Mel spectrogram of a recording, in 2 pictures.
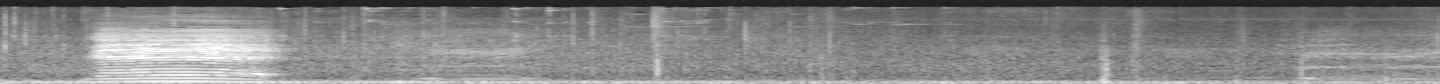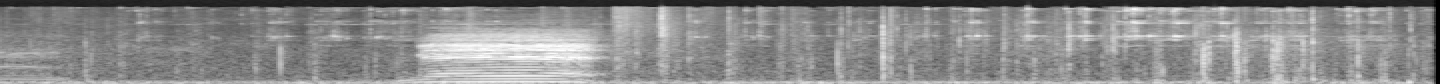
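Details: Punganur calf calling: a loud one-second moo, then softer short lows around two and seven seconds, another loud moo near nine seconds, followed by clattering and rustling noises.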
